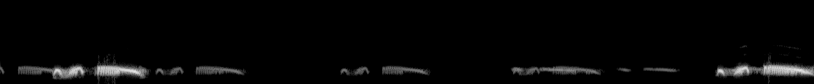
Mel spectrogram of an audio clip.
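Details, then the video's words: Lure calls of a spotted dove for training decoy birds. Loud stuttering two-note coos with long falling tails alternate with softer, fainter coo phrases and brief pauses, then end in one strong full phrase. No background noise. "tiếng chim cu gáy kích mồi tập bổi hiệu quả"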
